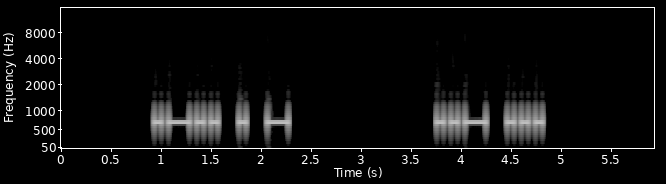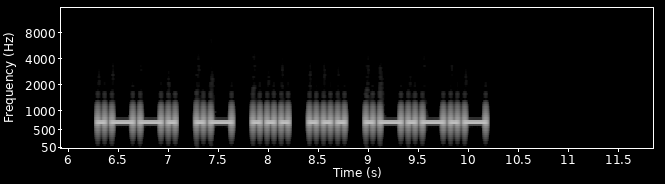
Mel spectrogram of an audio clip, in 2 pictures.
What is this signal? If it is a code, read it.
Morse code, heard as a keyed tone, about 17 wpm, 700 Hz. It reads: LET US PASS.
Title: 3x Word-Spacing - Sentences from Top 400 Words - 17wpm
